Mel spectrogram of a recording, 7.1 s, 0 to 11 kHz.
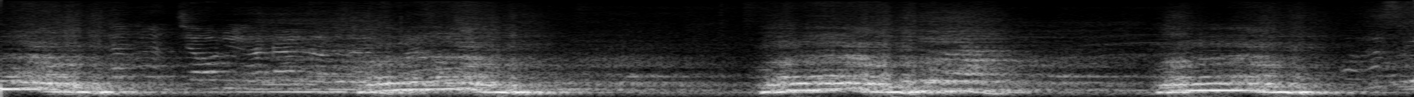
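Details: Male lion, angry, roaring on 19 October 2018 before excited tourists hearing it for the first time: deep, harsh moaning roars about every two seconds, each swelling then fading, with people talking over them.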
